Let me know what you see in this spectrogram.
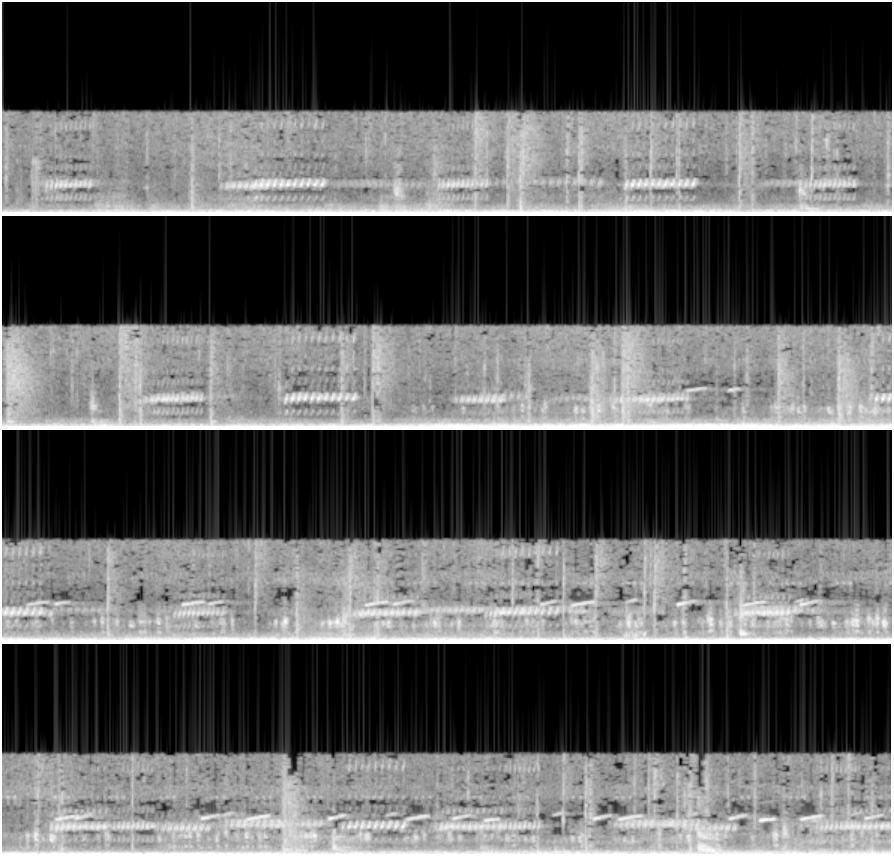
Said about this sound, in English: Those frogs are loud. They've increased. In fact, they're increasing by the minute.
